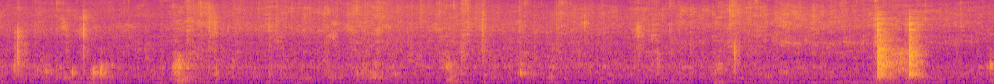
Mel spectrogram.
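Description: Cut potatoes and sliced onion frying in mustard oil in a kadhai: steady sizzling, with a spatula stirring and scraping against the pan. A couple of louder scrapes come near the end.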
